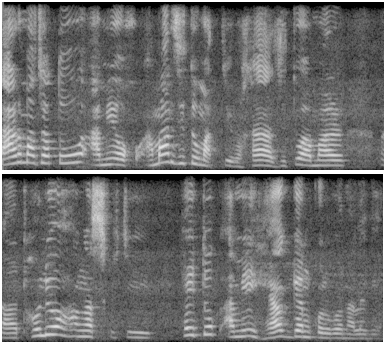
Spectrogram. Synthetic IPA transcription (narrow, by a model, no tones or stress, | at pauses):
taɹmazɔtʊamiɔamaɹzitʊmatɹibʱaxazitʊamaɹ | tʰoliɔɦaŋaskɹiti | xejtʊkamiɦɛɔk̚ɡankoɹibɔnalaɡɛ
